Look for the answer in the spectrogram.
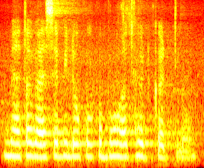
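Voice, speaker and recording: A woman voicing a tough, guarded young woman on the run in a spoken love story, in a soft, plain storytelling manner. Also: on the high side, monotone, vocal fry. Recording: echoey room, long reverb, faint hiss.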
